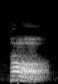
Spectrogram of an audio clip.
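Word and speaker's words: whore: This word is pronounced haw, haw, haw.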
